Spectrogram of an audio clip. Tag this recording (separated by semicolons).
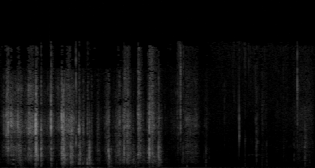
foley; page; paper; turn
